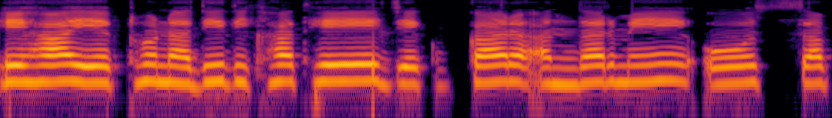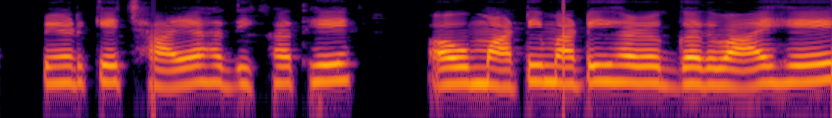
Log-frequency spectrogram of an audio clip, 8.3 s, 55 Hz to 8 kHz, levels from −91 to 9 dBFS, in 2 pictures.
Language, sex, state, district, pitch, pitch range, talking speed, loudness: Chhattisgarhi, female, Chhattisgarh, Sarguja, 250 Hz, 235-260 Hz, 150 wpm, -15 LUFS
